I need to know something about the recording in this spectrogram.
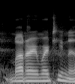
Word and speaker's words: Monarey Martinez: abrams today's very special guest comedian and philanthropist monterey martinez hello hi tell me i said your name right yeah monterey martinez i've been obsessing about that all day really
